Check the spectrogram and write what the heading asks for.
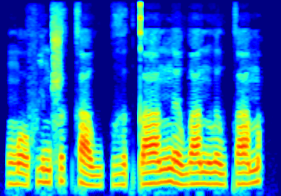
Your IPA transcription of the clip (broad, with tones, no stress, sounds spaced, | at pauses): m ɔ˨˩˦ f i˧ n ʂ ə˦˥ k̚ x a˨˩ w | ɣ ə˨˩ k̚ t̪ aː˧˥ n ŋ ɛ˨˩ w a˧ n l ə˨˩ w k a˧˥ m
